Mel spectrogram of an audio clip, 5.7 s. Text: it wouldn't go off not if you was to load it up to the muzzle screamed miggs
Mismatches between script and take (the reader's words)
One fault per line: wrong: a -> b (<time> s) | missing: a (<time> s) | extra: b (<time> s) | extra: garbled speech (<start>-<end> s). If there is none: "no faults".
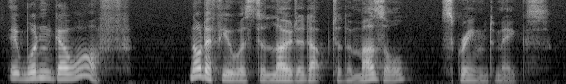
no faults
